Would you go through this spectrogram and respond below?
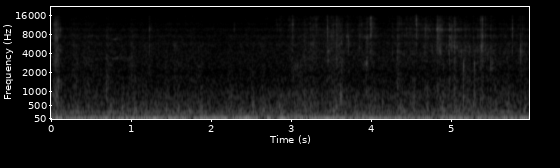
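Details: Guinea pig eating cilantro: steady, rapid crunching and crisp clicking of chewing fills the whole stretch, irregular bursts of tiny snaps over a low background rumble, with no calls or squeaks.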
